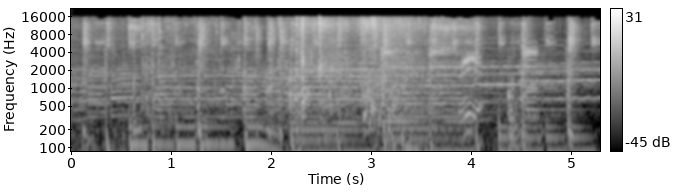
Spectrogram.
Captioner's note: water splashing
